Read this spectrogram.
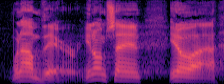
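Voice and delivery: usual speaking voice

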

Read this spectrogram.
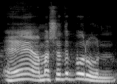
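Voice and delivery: ordinary delivery

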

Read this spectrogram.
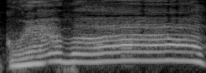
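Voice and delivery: very high-pitched, drawn-out imitated scream of a child; long, high mock shriek. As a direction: scream it like a kid calling for grandma. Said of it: "he just starts screaming".

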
